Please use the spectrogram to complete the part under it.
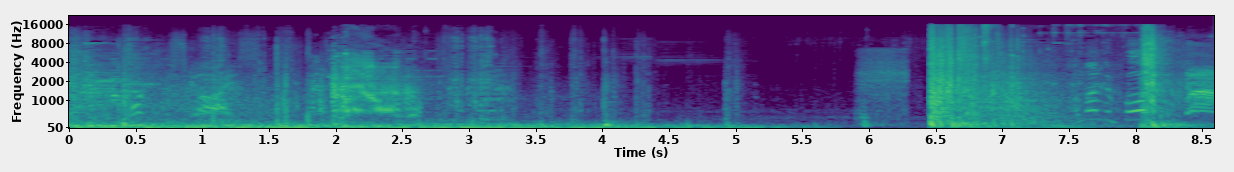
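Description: Gunfire in a Call of Duty Warzone match, loud bursts of shots and impacts over game noise, with a brief near-silent gap before a sudden loud burst, a player's voice heard in places.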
